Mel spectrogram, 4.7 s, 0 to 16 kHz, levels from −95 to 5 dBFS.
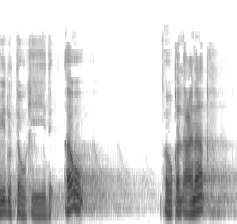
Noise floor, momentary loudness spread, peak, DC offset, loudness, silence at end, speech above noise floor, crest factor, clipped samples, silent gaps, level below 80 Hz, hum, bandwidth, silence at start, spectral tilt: -72 dBFS; 15 LU; -12 dBFS; under 0.1%; -28 LUFS; 0.25 s; 45 dB; 18 dB; under 0.1%; none; -70 dBFS; none; 9.4 kHz; 0 s; -7.5 dB/octave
